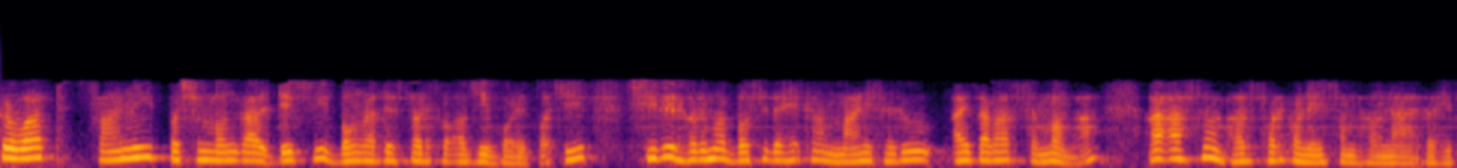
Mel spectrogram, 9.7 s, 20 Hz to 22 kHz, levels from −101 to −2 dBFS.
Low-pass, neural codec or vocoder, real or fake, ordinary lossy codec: 3.6 kHz; codec, 16 kHz, 1.1 kbps, Voila-Tokenizer; fake; MP3, 24 kbps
